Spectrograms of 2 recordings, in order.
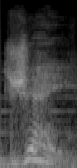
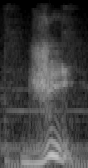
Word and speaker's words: J: The middle initial of this man's name is not pronounced G. G is a different letter. G is the letter which is between F and H. His name, that actor's name, is Michael J. Fox. There is no G in his name.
